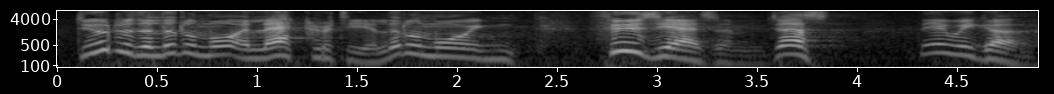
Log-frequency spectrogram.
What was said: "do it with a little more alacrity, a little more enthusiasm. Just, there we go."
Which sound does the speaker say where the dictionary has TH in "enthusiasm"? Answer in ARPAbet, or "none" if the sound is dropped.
TH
